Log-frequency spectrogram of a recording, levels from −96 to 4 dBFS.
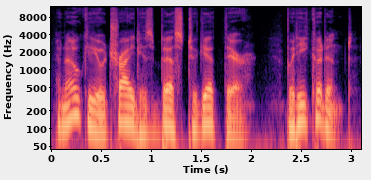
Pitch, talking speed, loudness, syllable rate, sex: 100 Hz, 195 wpm, -17 LUFS, 4.8 syllables/s, male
